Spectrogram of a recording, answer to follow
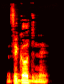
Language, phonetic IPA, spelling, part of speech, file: Polish, [vɨˈɡɔdnɨ], wygodny, adjective, Pl-wygodny.ogg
